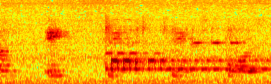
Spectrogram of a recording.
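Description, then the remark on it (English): An office telephone in an office rings with a repeating electronic warble, short bright tonal bursts recurring about every half second, clear over a steady low background hum. “Oh, the telephone. The telephone. I'm going to go turn it off.”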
